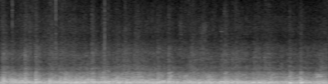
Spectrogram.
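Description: Hankyu electric commuter train running at speed, heard from inside the car: a steady rumble of wheels on rail with a few faint clicks.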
